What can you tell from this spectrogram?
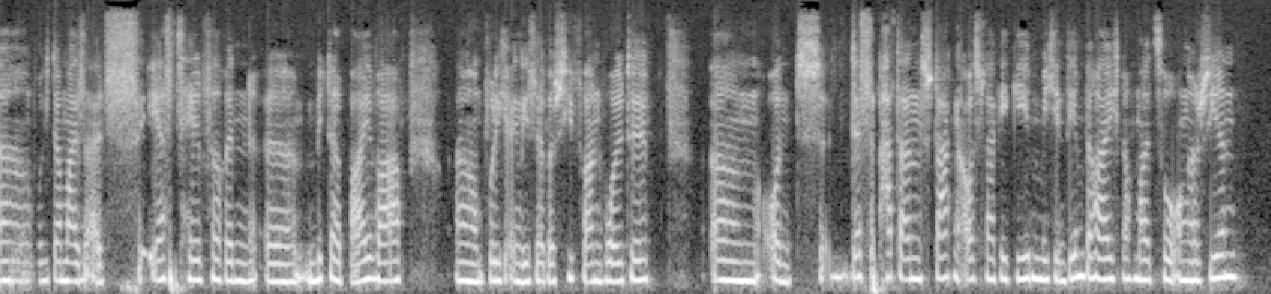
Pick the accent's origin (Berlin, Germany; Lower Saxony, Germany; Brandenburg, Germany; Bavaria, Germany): Bavaria, Germany; Munich; born there; also born or lived in Tanzania; ich bin geborene Münchnerin, gelernte Theologin, bin als bayerische Pfarrerin 5 Jahre lang in Tansania gewesen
